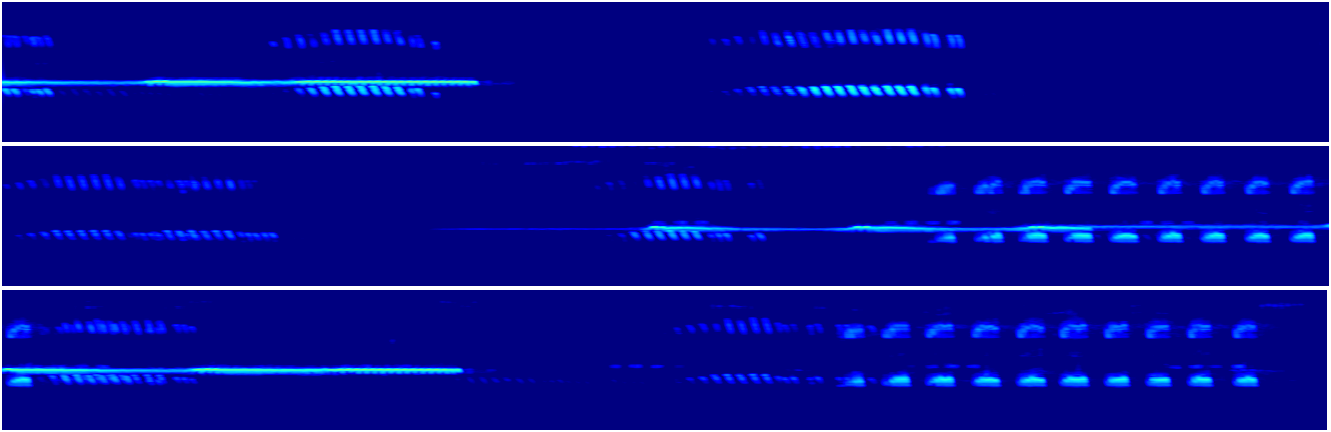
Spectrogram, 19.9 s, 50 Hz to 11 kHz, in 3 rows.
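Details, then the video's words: Autumn-night bell cricket chorus from Inba-numa paddy fields in Chiba, Japan, recorded on a Zoom H6; high, bell-like trills come in separate bursts with short gaps, then a long steady ringing note joined by rapid pulsed chirping. "秋の虫の鳴き声 スズムシ コオロギの鳴き声"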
